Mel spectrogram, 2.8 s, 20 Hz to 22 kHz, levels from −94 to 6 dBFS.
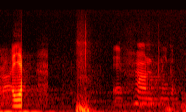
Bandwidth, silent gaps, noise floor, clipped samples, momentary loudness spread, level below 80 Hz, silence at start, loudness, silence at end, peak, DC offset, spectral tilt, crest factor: over 20 kHz; none; -61 dBFS; under 0.1%; 23 LU; -56 dBFS; 0 s; -41 LUFS; 0 s; -16 dBFS; under 0.1%; -4.5 dB/octave; 26 dB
